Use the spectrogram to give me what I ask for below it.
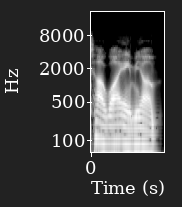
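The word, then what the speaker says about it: tayammum: which case it is called tammim pronounced Hawaii meow clearly the idea is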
